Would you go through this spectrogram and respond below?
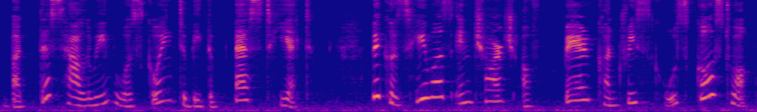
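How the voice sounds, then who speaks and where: Animated, slightly husky woman reading a storybook. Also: high voice, measured pace, low-quality recording. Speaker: children's read-aloud narrator. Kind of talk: expressive scripted storybook narration.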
